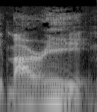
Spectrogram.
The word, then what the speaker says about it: Maree: It's spelled M-A-R-E-E. Mari.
